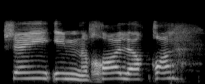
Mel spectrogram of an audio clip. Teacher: उसके बाद हुर्फ हलकी में से एक हुर्फ आ रहा है तो वहां पर हम गुन्ना नहीं करेंगे, जाहिर करते हुए पढ़ेंगे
